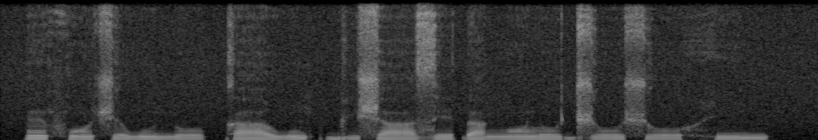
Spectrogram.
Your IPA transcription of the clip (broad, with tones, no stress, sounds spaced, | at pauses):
ɛ̃˦ f ɔ̃˨ ʃ ə˨ w ũ˨ n oː˨ k aː˧ w ũ˦ k b i˧ ʃ aː˨ z e˧ ɗ a˧ ŋ ɔ̃˦ l o˦ d͡ʒ oː˦ ʃ oː˧ h ĩ˧ ŋ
